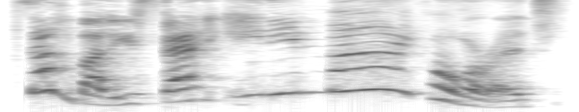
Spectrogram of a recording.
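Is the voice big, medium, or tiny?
medium. It is said in a medium-sized voice.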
